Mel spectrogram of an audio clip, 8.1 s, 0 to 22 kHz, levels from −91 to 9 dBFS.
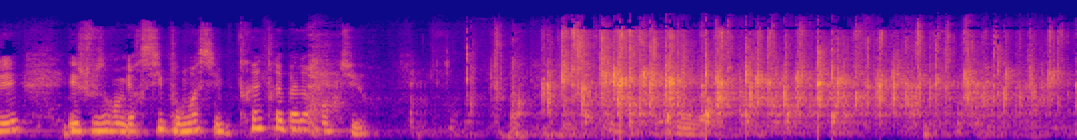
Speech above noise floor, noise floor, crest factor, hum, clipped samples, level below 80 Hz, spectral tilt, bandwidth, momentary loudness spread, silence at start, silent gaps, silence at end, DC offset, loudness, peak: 22 dB; -43 dBFS; 18 dB; none; under 0.1%; -58 dBFS; -2.5 dB/octave; 15.5 kHz; 14 LU; 0 s; none; 0 s; under 0.1%; -19 LUFS; -2 dBFS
